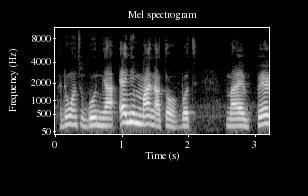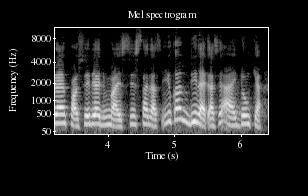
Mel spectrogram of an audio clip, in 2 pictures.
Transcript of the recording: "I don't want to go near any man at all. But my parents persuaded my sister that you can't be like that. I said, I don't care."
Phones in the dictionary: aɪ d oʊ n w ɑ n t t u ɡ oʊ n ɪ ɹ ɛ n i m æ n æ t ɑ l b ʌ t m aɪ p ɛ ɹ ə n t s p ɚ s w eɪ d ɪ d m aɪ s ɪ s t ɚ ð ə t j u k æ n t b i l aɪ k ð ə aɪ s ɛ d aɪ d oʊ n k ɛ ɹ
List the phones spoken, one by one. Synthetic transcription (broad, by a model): aɪ d oʊ n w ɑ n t t u ɡ oʊ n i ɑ ɛ n i m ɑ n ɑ t ɑ l b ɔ t m aɪ p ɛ ɹ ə n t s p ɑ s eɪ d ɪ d m aɪ s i s t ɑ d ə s j u k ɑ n b i l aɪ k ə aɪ s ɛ aɪ d oʊ n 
